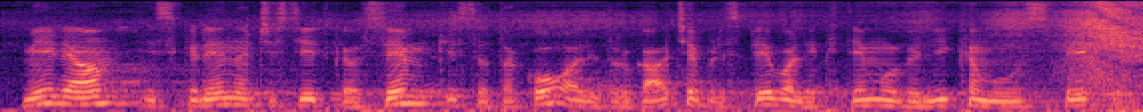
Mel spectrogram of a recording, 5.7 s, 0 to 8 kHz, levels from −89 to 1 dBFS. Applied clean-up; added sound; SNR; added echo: none; Fireworks; 10 dB; reverberation time 1.4 s.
